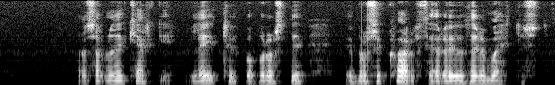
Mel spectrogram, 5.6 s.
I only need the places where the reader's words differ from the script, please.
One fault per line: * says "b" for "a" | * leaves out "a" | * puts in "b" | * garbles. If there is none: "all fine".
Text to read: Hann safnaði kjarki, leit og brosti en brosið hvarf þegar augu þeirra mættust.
* puts in "upp"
